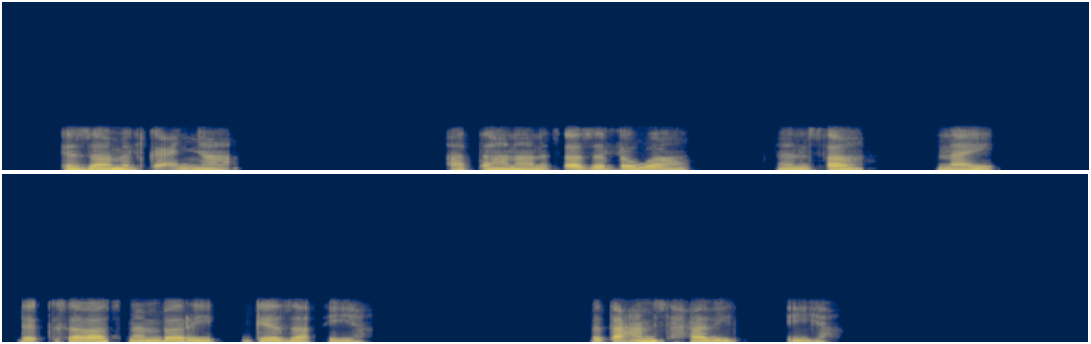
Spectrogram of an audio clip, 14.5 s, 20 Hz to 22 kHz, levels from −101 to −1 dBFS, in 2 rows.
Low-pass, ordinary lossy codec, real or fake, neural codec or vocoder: 5.4 kHz; Opus, 24 kbps; real; none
